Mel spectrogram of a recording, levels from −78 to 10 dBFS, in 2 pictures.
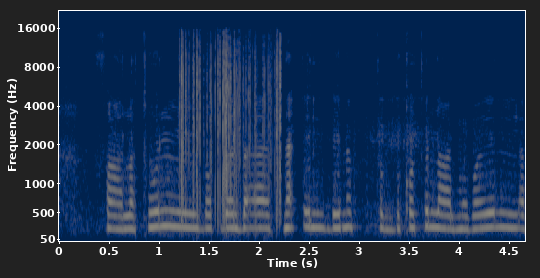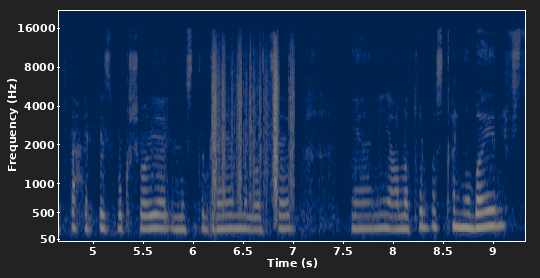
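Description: From 1.20 to 2.22 s, and again from 6.19 to 7.02 s, cable scratch noise runs over the speech: dense, irregular bursts of scratching and rustling, roughly as loud as the speech. The likely cause is a worn cable or connector being moved, its contact resistance jumping about rapidly. Unlike steady hiss it comes and goes in uneven clusters, and unlike isolated clicks or crackle it forms a continuous rough texture lasting close to a second each time.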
